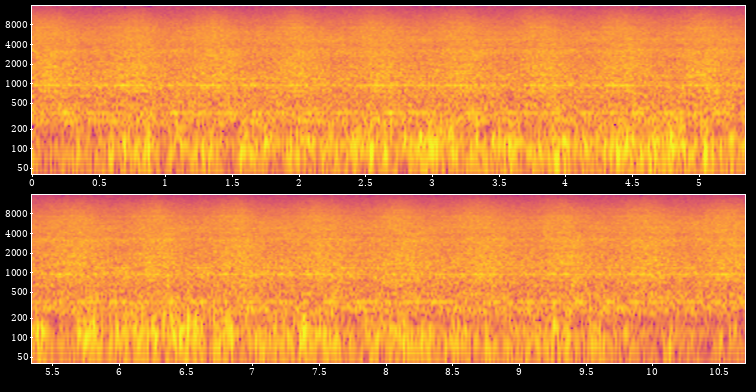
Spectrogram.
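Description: Wind buffeting an outdoor microphone: a steady low rumble, a little stronger through the middle, over faint steady hum tones.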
